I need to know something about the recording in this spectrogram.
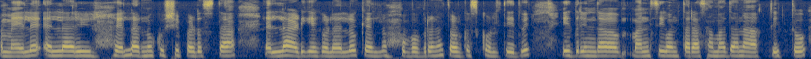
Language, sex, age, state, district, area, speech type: Kannada, female, 18-30, Karnataka, Chikkamagaluru, rural, spontaneous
